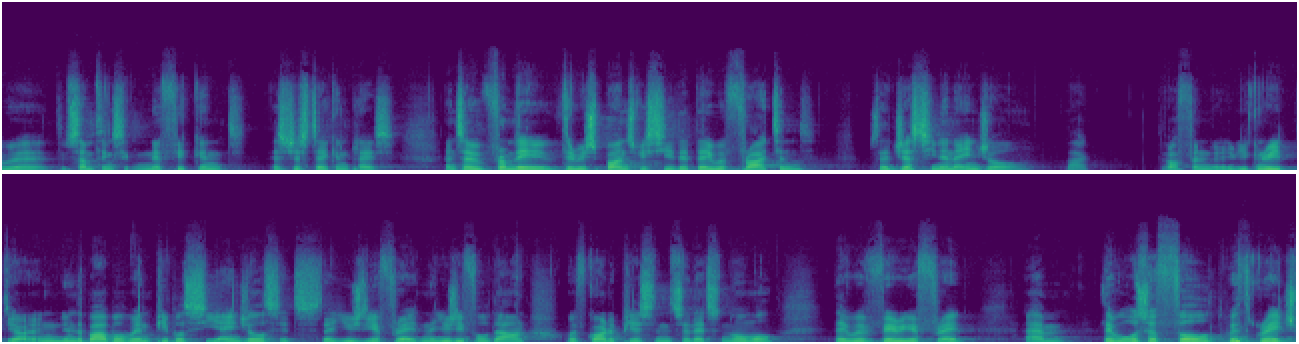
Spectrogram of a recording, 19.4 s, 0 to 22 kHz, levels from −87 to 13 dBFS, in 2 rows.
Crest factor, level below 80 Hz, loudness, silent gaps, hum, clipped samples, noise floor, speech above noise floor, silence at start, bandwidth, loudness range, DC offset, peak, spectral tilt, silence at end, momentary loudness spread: 22 dB; -70 dBFS; -24 LUFS; none; none; under 0.1%; -73 dBFS; 49 dB; 0 s; 15 kHz; 5 LU; under 0.1%; -4 dBFS; -4 dB/octave; 0 s; 11 LU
